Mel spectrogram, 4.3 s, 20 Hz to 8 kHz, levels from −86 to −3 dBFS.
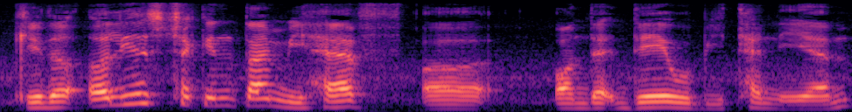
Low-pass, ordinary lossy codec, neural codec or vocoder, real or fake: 7.2 kHz; MP3, 48 kbps; none; real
